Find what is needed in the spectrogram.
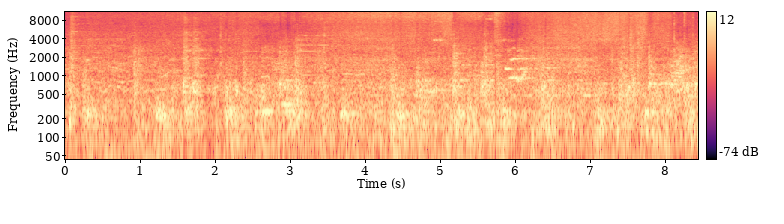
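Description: Steam hissing from GNR V Class 4-4-0 No.85 Merlin standing at the platform, the hiss growing stronger in the second half, with people talking nearby.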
